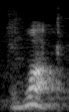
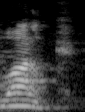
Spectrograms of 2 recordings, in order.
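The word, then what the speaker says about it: walk: বট বট ওয়াক হাঁটা ওয়াকড এটা ভুল করে অনেক মানুষ বলে থাকে ওয়ালক কিন্তু এল এর উচ্চারণ হবে না এখানে মনে রাখবেন এল উচ্চারণ হবে না এল is silent letter in this word so এখানে বলতে হবে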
